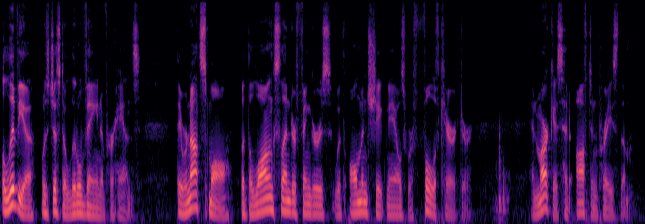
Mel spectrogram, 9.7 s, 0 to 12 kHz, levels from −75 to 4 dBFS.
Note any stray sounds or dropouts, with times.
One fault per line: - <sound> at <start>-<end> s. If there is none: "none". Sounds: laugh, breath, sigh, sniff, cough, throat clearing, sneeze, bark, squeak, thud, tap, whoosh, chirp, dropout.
- tap at 7.4-7.7 s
